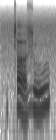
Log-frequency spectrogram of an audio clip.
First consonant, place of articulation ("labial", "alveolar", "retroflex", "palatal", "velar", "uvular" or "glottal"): palatal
